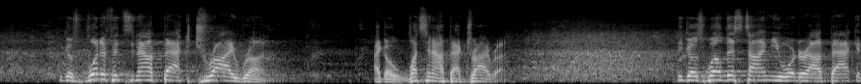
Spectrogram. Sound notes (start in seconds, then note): 4.9 audience laughing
